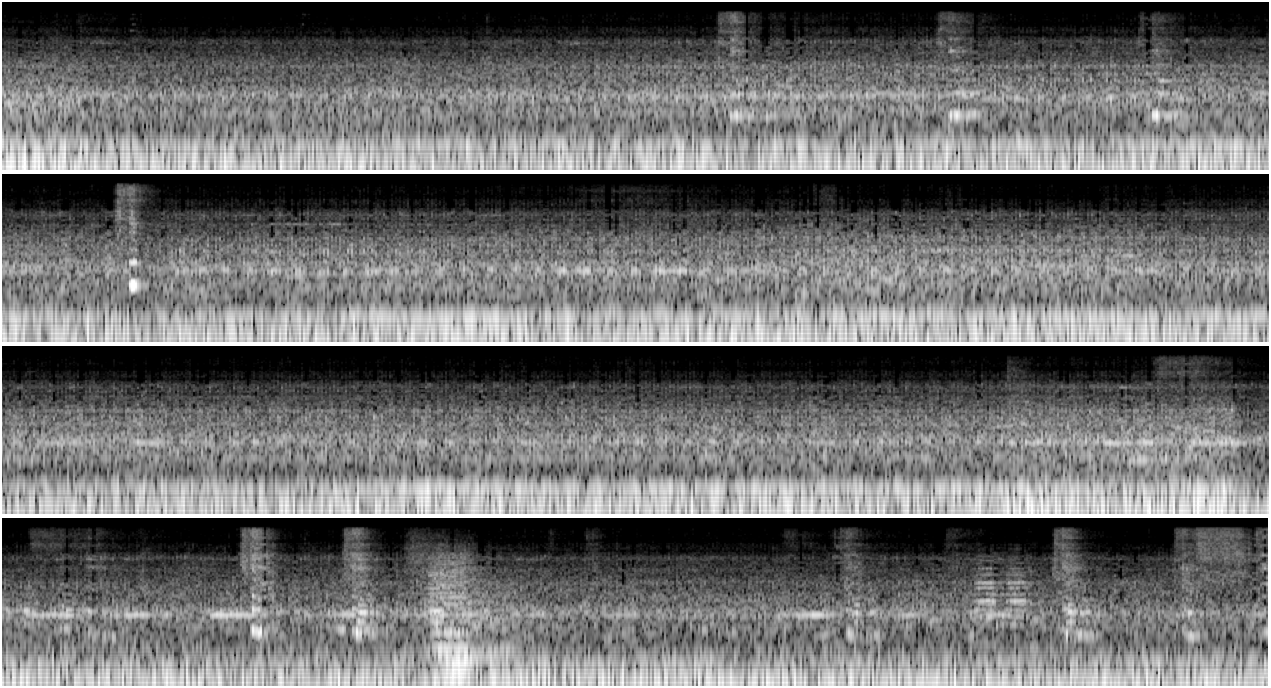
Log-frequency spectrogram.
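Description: Diesel engines of heavy fire apparatus, a fire department bus and truck, running with a steady drone. The drone's held tone stops about two-thirds through. Over the last third a reversing alarm beeps repeatedly.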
